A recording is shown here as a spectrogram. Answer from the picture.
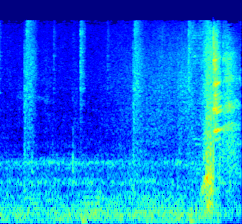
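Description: Low, uneven rumble of wind buffeting the microphone on an open golf tee, with a few faint ticks.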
